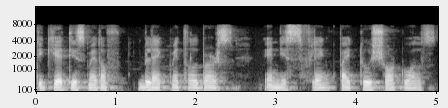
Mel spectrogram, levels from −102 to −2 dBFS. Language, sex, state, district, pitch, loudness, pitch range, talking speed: English, male, Nagaland, Kohima, 85 Hz, -18 LUFS, 80-85 Hz, 155 wpm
